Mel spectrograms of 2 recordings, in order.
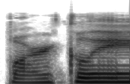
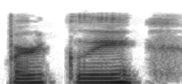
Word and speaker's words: Berkeley: But I guess it's pronounced Berkeley instead of Berkeley.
